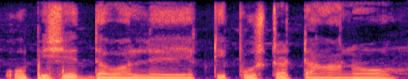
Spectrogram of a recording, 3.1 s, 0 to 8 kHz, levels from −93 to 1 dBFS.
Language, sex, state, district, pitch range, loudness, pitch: Bengali, male, West Bengal, Cooch Behar, 115-130 Hz, -17 LUFS, 120 Hz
